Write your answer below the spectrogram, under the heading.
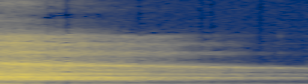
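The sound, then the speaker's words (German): Breath is exhaled through an open mouth during a guided breathing exercise. A single long, airy outward sigh starts strong and fades steadily until it tails off. “Durch die Nase wieder ein und durch den geöffneten Mund wieder alles loslassen.”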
